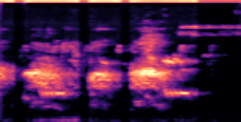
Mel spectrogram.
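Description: A few short bird calls, faint and separated by brief pauses.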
